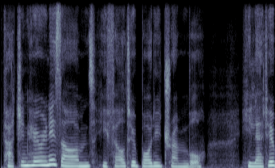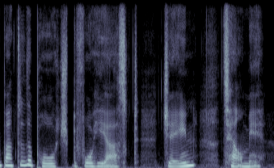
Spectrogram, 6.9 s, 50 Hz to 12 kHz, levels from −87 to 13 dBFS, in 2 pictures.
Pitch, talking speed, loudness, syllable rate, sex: 230 Hz, 200 wpm, -17 LUFS, 5.0 syllables/s, female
